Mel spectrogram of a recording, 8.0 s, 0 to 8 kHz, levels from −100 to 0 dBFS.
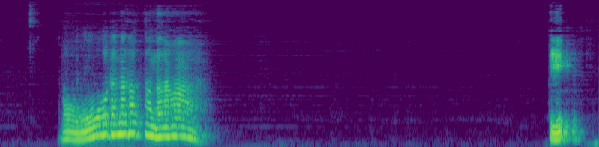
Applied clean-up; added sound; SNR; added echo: neural mask model DeepFilterNet 3.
